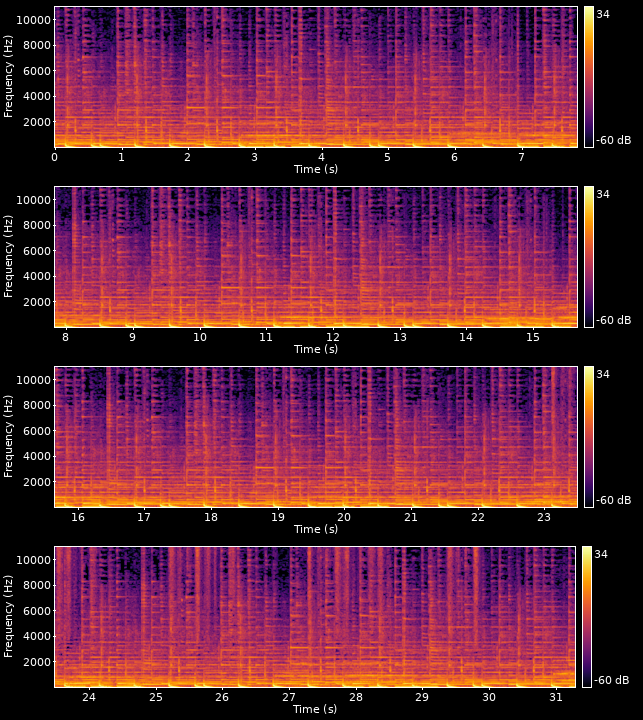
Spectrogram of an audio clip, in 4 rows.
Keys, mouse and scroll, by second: 1.5 click, 2.5 click, 3.0 shift+click, 3.1 shift+click, 4.0 alt+click, 7.3 click, 8.6 click, 9.8 alt+click, 10.8 alt+click, 11.3 click, 12.0 click, 13.7 click, 16.2 click, 22.5 click, 23.6 click, 24.4 click, 24.7 q, 25.4 click, 25.8 shift+click, 26.6 d, 26.9 d, 27.1 d, 27.3 d, 28.4 click, 28.8 shift+click, 29.9 ctrl+click, 30.6 ctrl+click, 30.9 shift+click.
